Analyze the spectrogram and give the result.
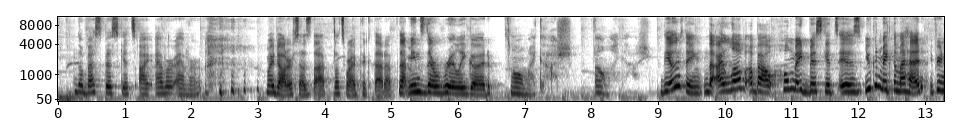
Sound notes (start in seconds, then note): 2.2 chuckles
